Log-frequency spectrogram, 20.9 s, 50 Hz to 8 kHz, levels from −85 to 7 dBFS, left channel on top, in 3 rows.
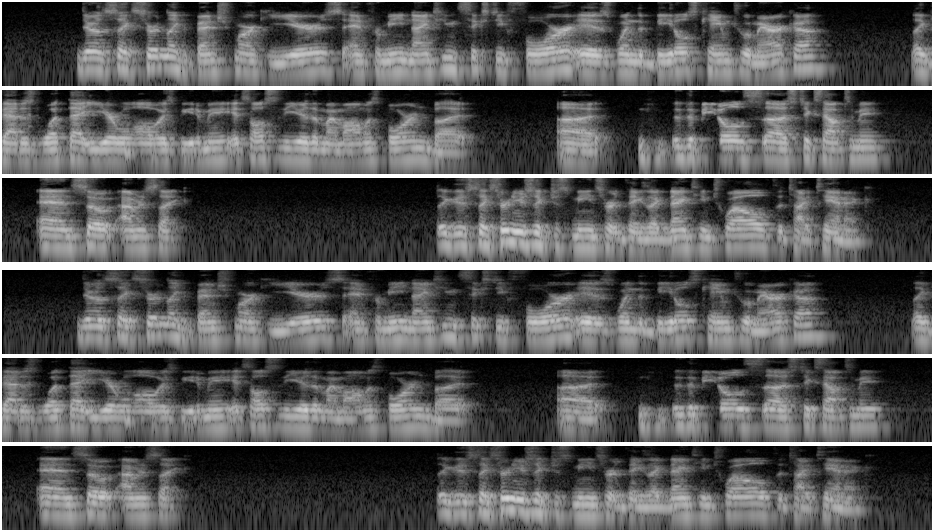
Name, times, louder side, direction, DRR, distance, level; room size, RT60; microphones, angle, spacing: voice 1, 0.6-6.2 6.8-10.5 11.1-13.6 14.2-15.3 17.2-20.4, left 3 dB, 55° left, 0.6 m, -22 dB
6.4 x 2.5 x 2.9 m
head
